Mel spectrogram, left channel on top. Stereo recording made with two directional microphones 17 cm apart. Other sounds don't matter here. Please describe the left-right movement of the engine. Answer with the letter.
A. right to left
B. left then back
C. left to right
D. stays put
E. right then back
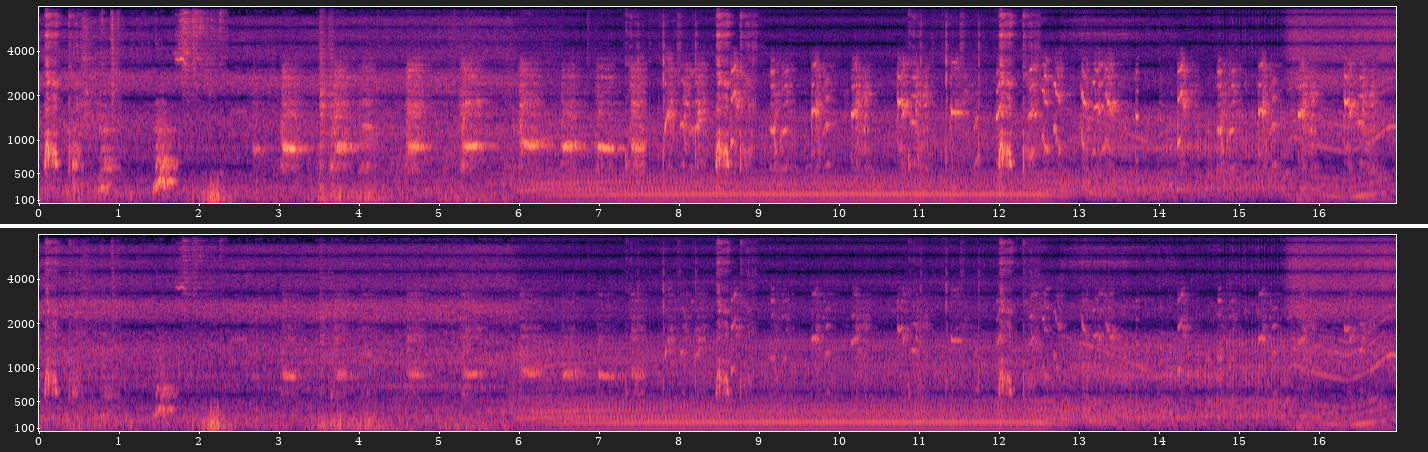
D.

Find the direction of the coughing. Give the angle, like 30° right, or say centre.
50° left.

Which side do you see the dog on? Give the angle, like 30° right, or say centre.
70° left.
